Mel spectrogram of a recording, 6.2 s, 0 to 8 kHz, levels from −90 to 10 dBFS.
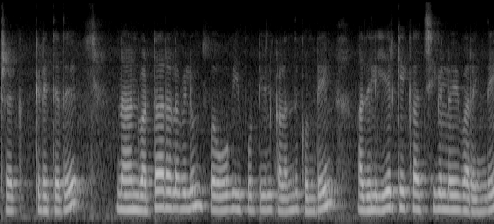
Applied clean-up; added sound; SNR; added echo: none; none; none; none.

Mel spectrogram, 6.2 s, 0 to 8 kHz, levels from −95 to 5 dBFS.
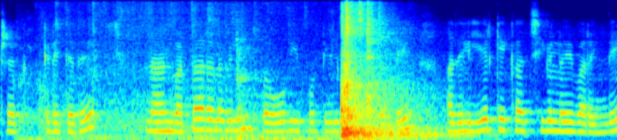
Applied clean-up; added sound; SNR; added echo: none; Sliding door; -5 dB; none.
